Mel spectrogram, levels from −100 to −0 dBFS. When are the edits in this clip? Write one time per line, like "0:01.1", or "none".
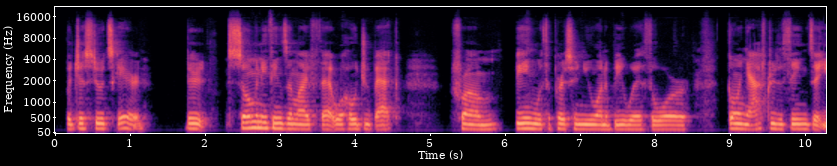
none

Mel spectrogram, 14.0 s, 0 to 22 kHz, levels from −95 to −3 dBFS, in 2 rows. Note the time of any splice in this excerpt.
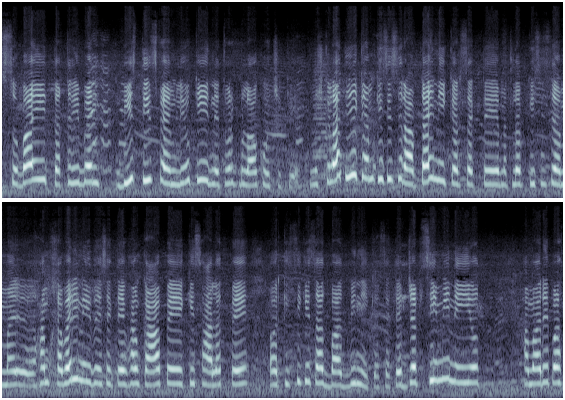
none

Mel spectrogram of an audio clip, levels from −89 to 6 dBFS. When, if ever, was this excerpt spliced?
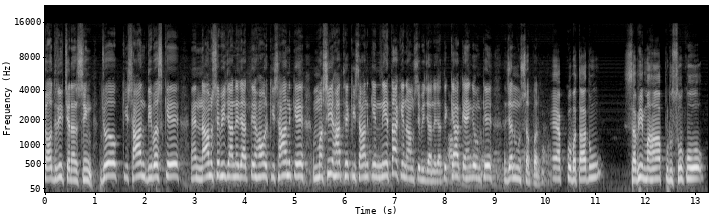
0:10.2

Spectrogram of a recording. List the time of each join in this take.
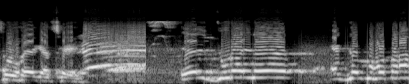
0:01.5

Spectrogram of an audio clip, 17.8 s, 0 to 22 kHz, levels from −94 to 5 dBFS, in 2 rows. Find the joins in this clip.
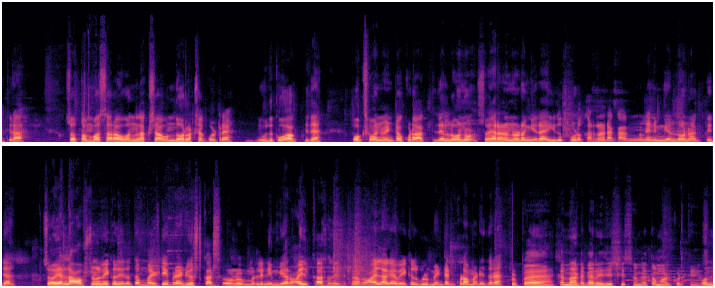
0:15.2

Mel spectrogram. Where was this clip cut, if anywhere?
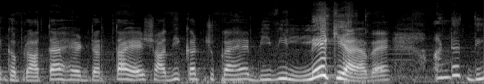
none

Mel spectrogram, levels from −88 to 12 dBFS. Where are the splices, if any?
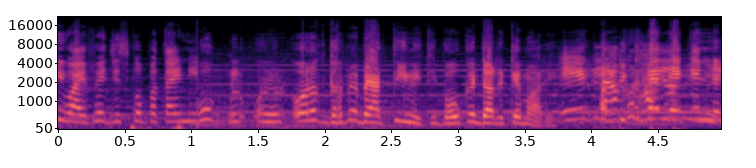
0:01.0
0:03.8

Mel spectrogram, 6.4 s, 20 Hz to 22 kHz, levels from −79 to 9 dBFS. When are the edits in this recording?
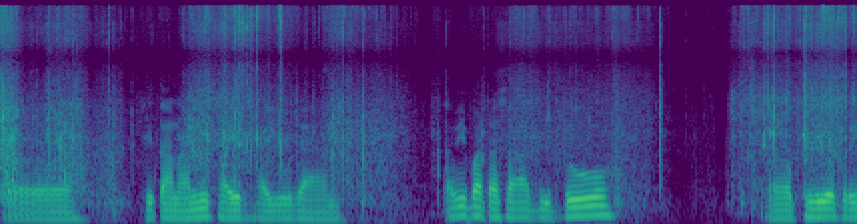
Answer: none

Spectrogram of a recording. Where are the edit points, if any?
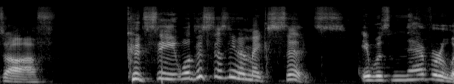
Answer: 0:03.6

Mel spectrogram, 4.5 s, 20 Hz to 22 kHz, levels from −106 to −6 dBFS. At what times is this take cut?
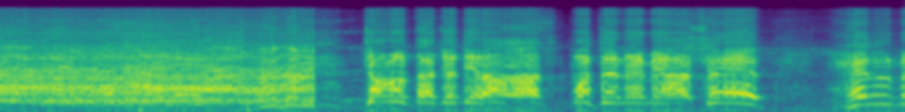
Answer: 0:01.6

